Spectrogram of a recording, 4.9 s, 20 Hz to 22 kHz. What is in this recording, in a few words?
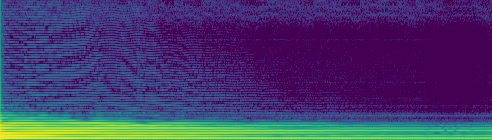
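pedal steel G4 right; PEDSTL NOTES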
